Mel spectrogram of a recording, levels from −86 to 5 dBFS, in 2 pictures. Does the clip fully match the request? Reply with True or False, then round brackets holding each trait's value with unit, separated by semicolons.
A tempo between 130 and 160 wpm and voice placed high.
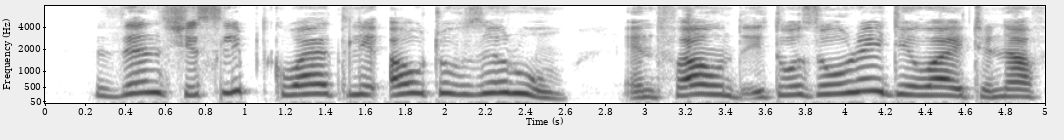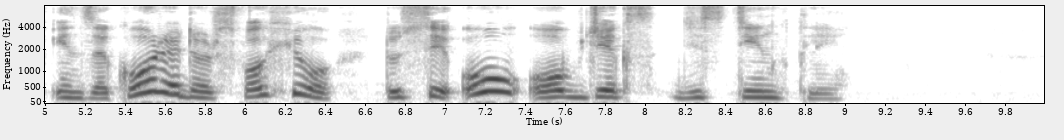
True (150 wpm; 260 Hz)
